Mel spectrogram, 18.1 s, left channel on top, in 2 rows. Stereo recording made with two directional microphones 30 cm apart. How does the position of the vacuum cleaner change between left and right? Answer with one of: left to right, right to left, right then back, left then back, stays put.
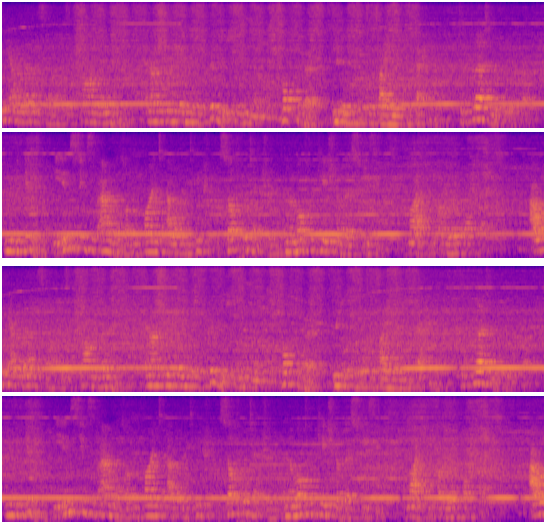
left then back.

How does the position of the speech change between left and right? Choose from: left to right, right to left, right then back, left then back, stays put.
left then back.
